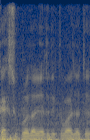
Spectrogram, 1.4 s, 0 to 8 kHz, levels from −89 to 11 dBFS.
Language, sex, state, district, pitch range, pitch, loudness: Bengali, male, West Bengal, Jhargram, 95-105 Hz, 95 Hz, -24 LUFS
